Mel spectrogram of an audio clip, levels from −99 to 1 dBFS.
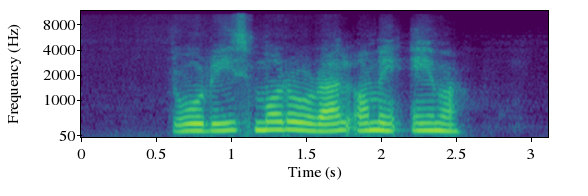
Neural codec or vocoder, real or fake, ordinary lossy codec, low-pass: codec, 16 kHz in and 24 kHz out, 0.8 kbps, FocalCodec, streaming, 65536 codes; fake; AAC, 32 kbps; 10.8 kHz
